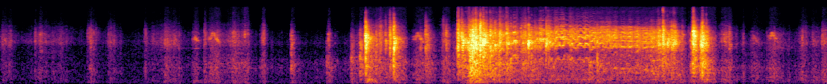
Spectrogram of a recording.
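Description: A cabin door with a metal security screen door being opened: handle clicks and handling, then about two seconds of loud scraping as the door moves, and a sharp clunk about seven seconds in.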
